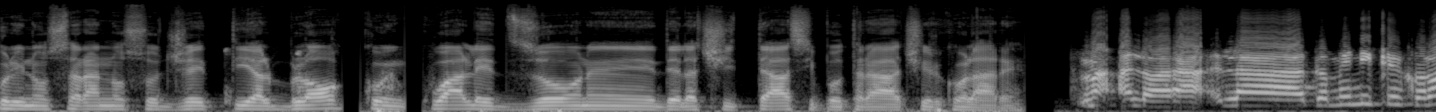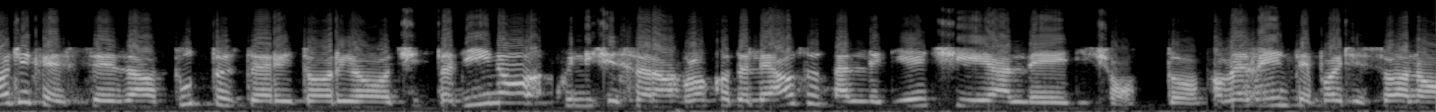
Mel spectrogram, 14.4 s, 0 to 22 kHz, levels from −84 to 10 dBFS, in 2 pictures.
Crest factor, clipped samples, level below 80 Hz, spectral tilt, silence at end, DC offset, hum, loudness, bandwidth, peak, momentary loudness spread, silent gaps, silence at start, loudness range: 14 dB; under 0.1%; -42 dBFS; -3.5 dB/octave; 0 s; under 0.1%; none; -19 LUFS; 17.5 kHz; -6 dBFS; 8 LU; 1.71-1.80 s, 2.02-2.11 s, 5.12-5.27 s; 0 s; 5 LU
